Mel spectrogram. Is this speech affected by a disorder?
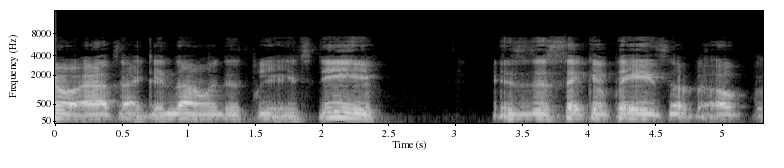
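Yes: cerebral palsy.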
